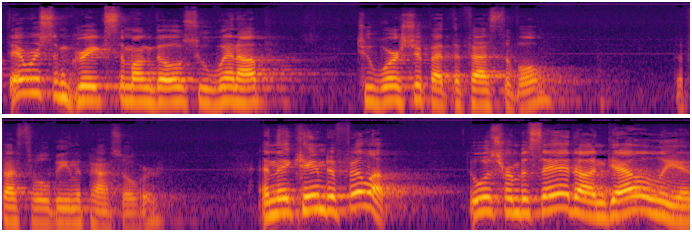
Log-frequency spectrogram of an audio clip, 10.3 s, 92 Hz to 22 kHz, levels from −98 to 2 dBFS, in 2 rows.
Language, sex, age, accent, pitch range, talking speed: English, male, 30-49, American, 160-215 Hz, 175 wpm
